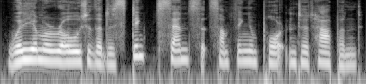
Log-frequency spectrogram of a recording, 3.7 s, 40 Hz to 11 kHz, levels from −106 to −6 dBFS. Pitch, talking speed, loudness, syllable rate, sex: 175 Hz, 180 wpm, -18 LUFS, 6.3 syllables/s, female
